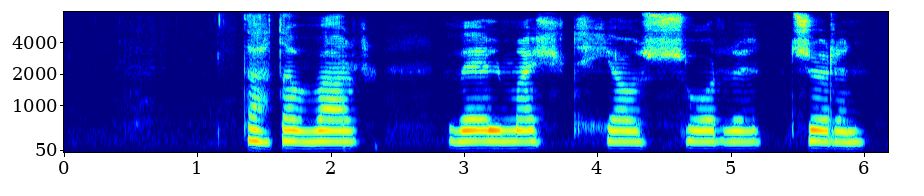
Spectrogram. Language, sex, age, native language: Icelandic, female, 11, Icelandic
